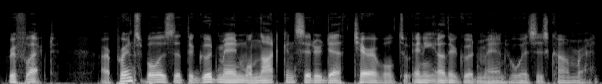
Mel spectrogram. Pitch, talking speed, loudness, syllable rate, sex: 90 Hz, 220 wpm, -19 LUFS, 6.0 syllables/s, male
